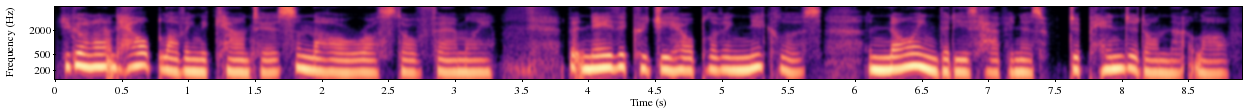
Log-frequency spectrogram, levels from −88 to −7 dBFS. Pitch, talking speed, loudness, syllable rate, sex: 200 Hz, 190 wpm, -20 LUFS, 5.5 syllables/s, female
